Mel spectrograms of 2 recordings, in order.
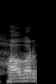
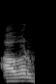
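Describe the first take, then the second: First: The word begins with an audible h sound. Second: The word begins directly with a vowel sound. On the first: The speaker calls it wrong. "हावर नहीं बोलेंगे" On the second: The speaker calls it right. "आवर बोलेंगे इसको"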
